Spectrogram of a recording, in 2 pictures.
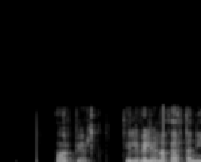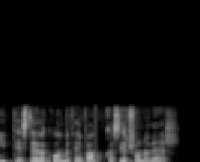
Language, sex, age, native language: Icelandic, female, 50-59, Icelandic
